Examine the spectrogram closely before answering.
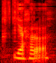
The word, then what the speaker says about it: Jehoda: This might be dramatic, but my name is Jehoda and pronounced like Yehuda.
